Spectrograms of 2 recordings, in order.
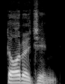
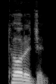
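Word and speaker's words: Töregene: who oversaw that just her name dorin which is e and D are the same in Mongolian but usually we spell it t o r e g n e toin but uh she had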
